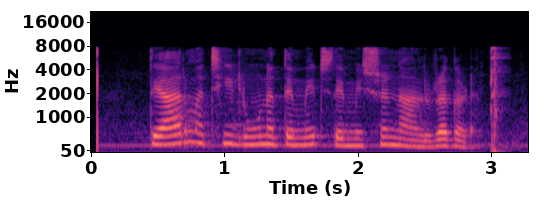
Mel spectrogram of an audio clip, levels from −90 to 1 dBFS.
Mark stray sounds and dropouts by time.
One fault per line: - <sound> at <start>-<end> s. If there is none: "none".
- squeak at 3.0-3.2 s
